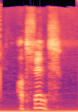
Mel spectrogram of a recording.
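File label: "advent", Dutch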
